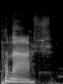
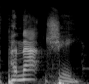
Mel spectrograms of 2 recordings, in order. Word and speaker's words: panache: It's not panache. It takes panache.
